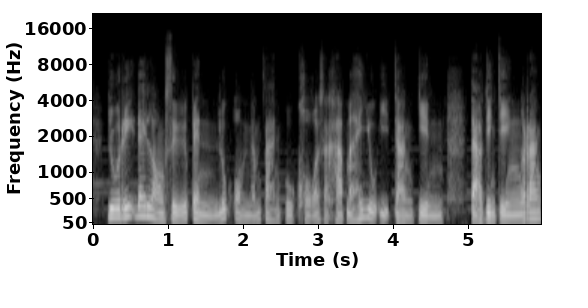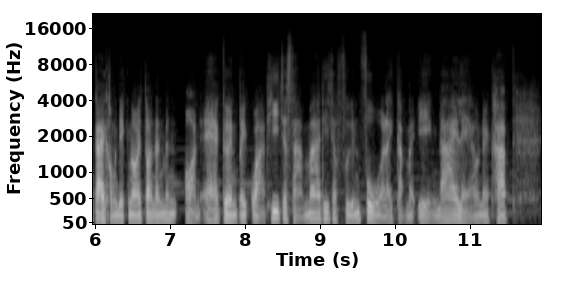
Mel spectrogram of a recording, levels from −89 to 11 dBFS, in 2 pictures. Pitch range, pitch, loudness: 100-120 Hz, 105 Hz, -22 LUFS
